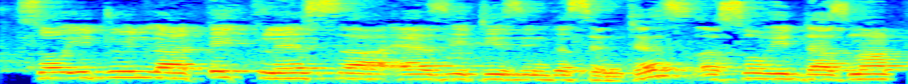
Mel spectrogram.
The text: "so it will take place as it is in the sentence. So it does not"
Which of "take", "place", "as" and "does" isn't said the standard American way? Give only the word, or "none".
none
